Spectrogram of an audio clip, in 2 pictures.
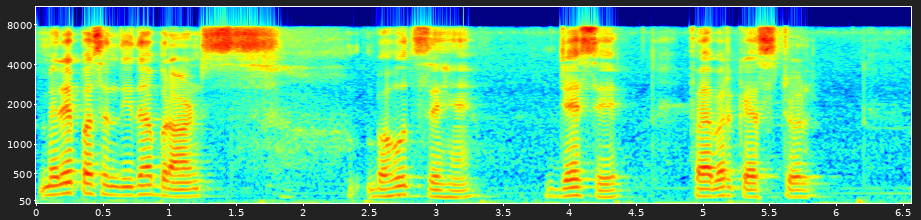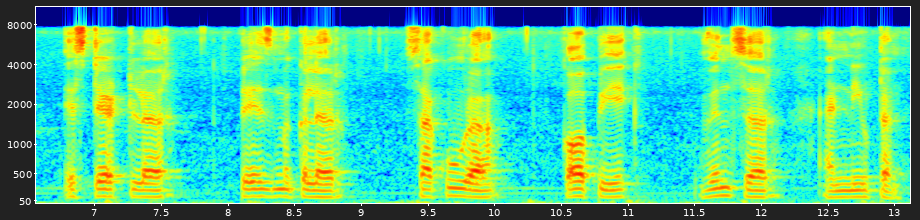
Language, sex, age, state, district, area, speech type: Urdu, male, 18-30, Bihar, Gaya, rural, spontaneous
